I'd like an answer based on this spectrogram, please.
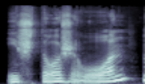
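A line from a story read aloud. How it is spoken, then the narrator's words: Purring voice. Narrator (Russian): мурлыкающим голосом спрашивал Учандр Урчарович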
